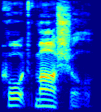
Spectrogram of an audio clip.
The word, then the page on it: court martial: British English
